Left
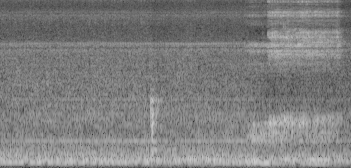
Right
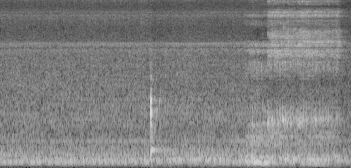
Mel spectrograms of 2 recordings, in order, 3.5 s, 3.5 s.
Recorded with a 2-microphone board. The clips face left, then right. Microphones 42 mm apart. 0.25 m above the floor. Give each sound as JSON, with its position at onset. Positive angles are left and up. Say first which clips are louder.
{"t": 1.5, "sound": "snoring", "louder": "right 7 dB", "side_deg": -50, "distance_m": 1.5}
